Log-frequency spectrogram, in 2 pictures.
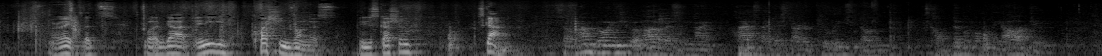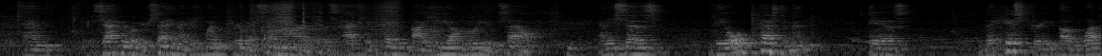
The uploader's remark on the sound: This is the recording of the Sunday School class taught by our elders.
